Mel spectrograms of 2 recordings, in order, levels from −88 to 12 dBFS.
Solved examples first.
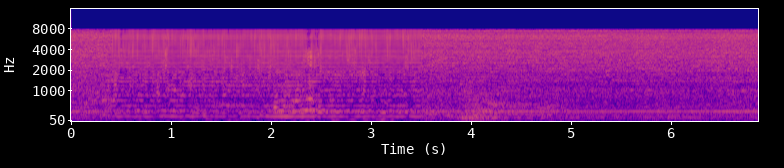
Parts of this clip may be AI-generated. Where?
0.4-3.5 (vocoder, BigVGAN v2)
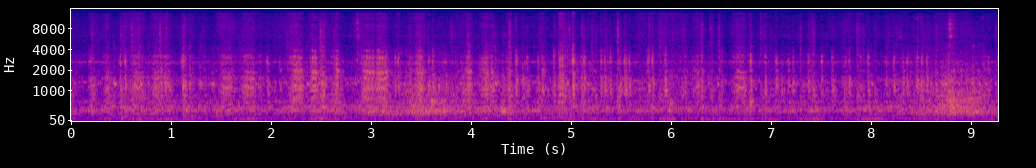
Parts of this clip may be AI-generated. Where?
none

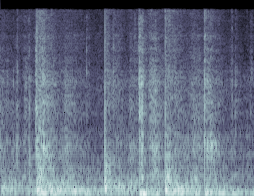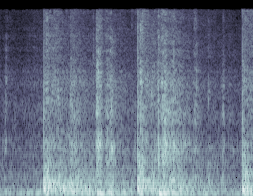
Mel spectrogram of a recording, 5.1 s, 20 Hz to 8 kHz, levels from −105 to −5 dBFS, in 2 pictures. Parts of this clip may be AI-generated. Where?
0.0-5.1 (vocoder, BigVGAN v2)

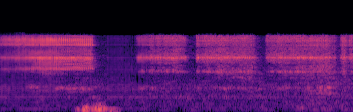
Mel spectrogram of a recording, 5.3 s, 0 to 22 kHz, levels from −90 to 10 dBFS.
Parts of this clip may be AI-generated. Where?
0.0-0.9 (vocoder, BigVGAN v2); 1.6-2.2

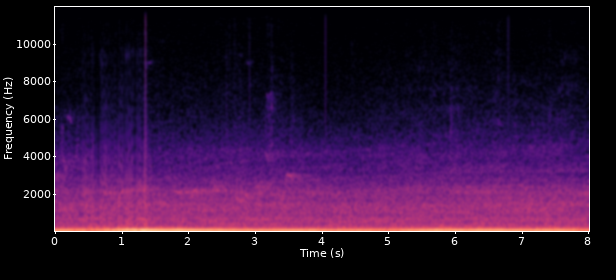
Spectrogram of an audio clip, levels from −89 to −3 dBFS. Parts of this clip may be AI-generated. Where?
0.4-1.4 (vocoder, BigVGAN v2)

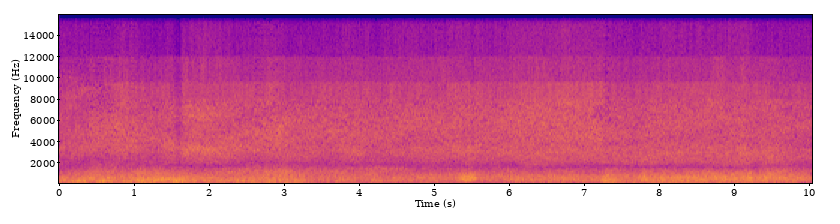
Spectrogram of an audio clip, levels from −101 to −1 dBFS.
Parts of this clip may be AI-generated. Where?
8.1-9.4 (vocoder, BigVGAN v2)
